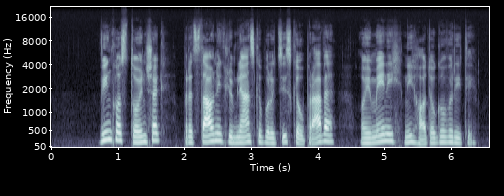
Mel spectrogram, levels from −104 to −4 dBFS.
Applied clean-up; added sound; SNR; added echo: none; none; none; none.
